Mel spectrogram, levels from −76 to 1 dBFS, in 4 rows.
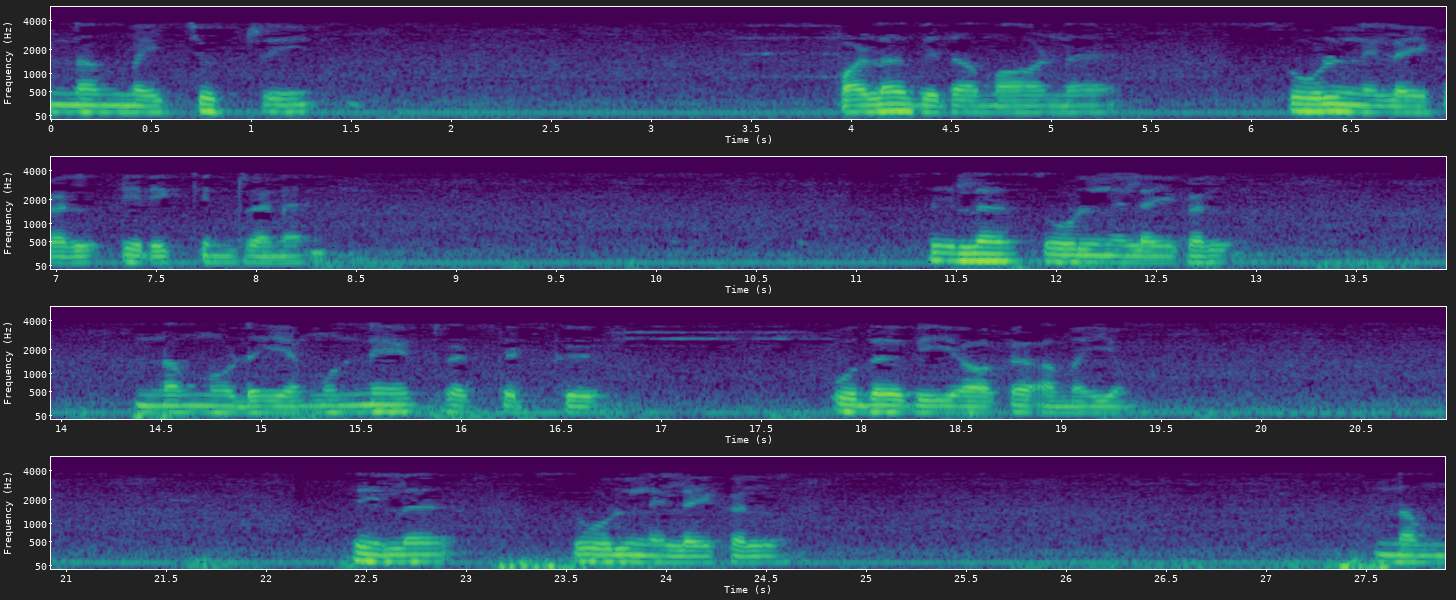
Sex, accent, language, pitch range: male, native, Tamil, 100-110 Hz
